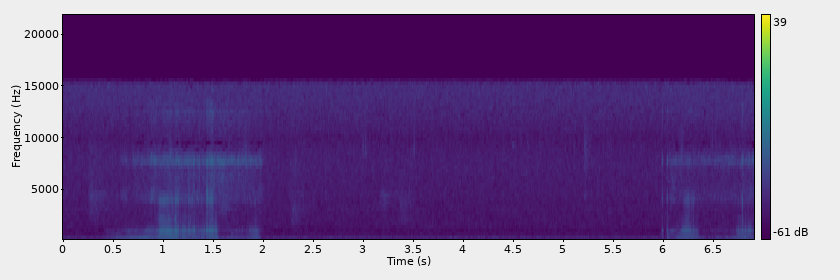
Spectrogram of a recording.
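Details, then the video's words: Sleeping Chihuahua snoring very loudly while dreaming; a raspy, buzzing snore for about a second, a quiet gap, then another snore starting. "Sleeping Chihuahua Snoring"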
